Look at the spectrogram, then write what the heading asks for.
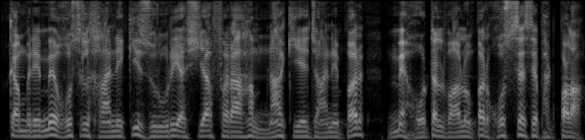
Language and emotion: Urdu, angry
